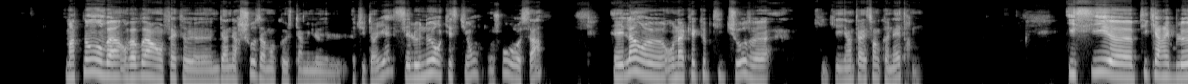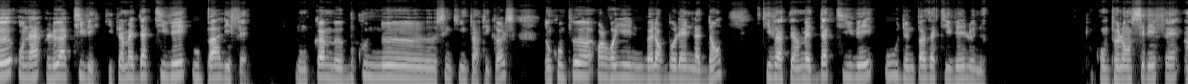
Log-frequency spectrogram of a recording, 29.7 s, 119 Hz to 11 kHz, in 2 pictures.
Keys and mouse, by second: 0.2 click, 1.4 click, 5.9 click, 7.5 click, 9.9 click, 11.8 click, 14.2 click.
